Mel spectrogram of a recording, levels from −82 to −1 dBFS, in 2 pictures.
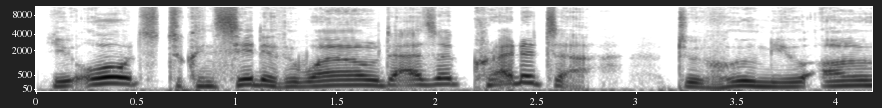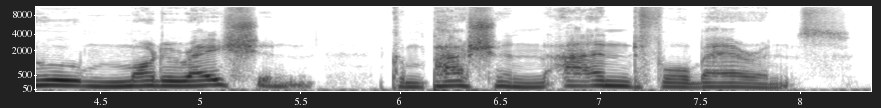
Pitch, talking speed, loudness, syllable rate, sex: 140 Hz, 120 wpm, -19 LUFS, 4.0 syllables/s, male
